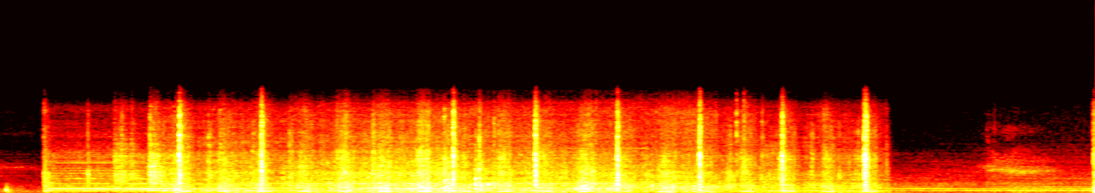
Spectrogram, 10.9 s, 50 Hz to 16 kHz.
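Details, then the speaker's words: HP LaserJet 2400-series printer running with loud, sharp clunks through its hum; owner believes worn fuser assembly drive gears are the cause and replaces the three main gears. "believe the problem to be the drive gears for the fuser assembly so I'm going to replace the gears and we'll go from there"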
